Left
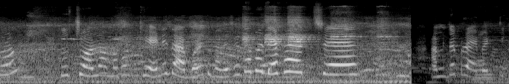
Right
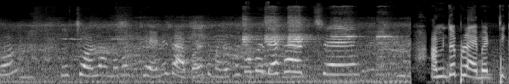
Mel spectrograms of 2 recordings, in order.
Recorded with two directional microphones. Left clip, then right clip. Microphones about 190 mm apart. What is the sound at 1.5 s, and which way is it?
Speech, 10° left (ahead or behind).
